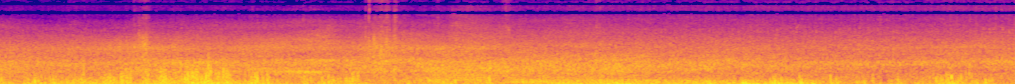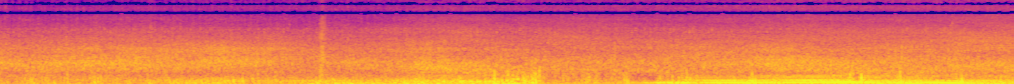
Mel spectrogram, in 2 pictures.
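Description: Wind buffeting the phone's microphone, a low rumble that rises and falls. Near the end a steady low hum joins in.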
